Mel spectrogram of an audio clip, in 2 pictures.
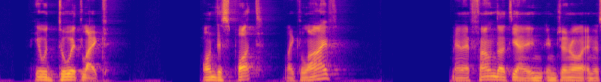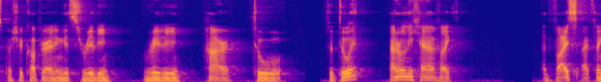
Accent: Poland; English is a second language; especially for you non-native English speakers. So like myself, for example, I'm from Poland

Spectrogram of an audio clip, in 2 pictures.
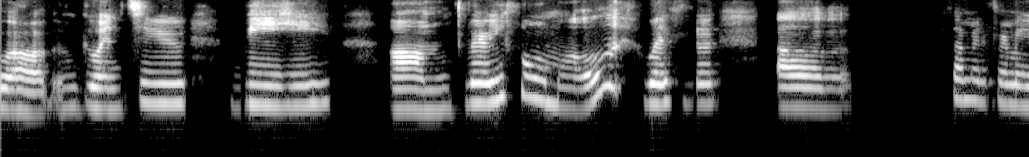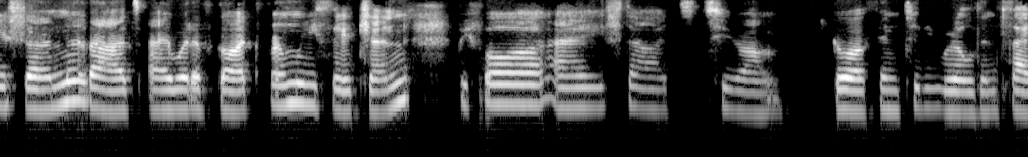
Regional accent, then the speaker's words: Trinidad & Tobago; But I'm from Trinidad, I'm not from Barbados, so it's like, it would probably be a really good idea to get a Bajan to feature on today's episode

